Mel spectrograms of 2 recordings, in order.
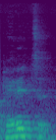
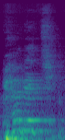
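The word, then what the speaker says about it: פרץ: 우사라고 하는 말은 베레츠 베레스 우사는 히브리 말로 히브리 말로다가 페레치 그 왜 그러면 베레치나 페레치나 발음이 다르잖아요. 근데 성경에는 분명히 페레치라고 써 있어요.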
